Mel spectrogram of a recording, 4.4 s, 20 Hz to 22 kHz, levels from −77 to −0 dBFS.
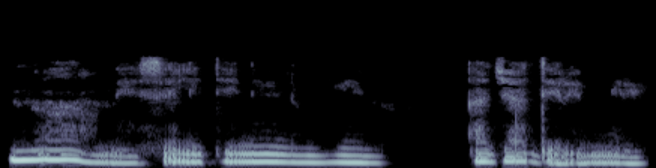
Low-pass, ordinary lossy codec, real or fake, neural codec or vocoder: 5.4 kHz; MP3, 32 kbps; real; none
